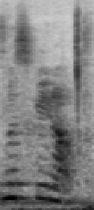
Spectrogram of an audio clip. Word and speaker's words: Moschino: It's Moschino. – Fucking G. That's how do you say it? – Moschino.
